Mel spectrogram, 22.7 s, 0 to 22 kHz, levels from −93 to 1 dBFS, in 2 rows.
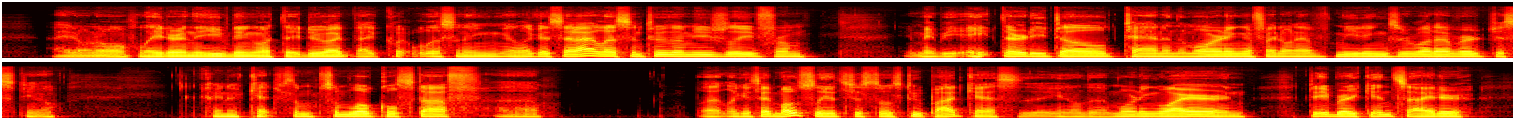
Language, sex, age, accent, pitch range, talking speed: English, male, 40-59, American, 110-125 Hz, 185 wpm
